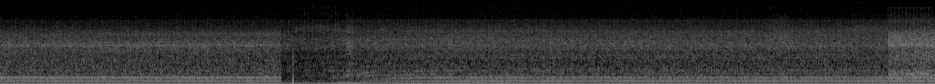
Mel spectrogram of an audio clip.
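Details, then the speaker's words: Honda City after AC repair (loose bearing had burnt compressor clutch; clutch set replaced, compressor oil changed, O-rings, filter, refrigerant): engine idling, steady hum with brief dip as compressor clutch cycles; AC normal, cabin 5°C at 32°C outside. "เราก็เปลี่ยนชุดหน้าคณะที่ว่ามาตอนแรกนะครับไม่ทำงานนะคะตอนนี้มันก็ทำงานปกติค่ะ"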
